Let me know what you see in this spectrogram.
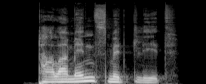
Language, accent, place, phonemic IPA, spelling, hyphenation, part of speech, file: German, Germany, Berlin, /paʁlaˈmɛntsˌmɪtɡliːd/, Parlamentsmitglied, Par‧la‧ments‧mit‧glied, noun, De-Parlamentsmitglied.ogg
- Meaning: member of parliament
